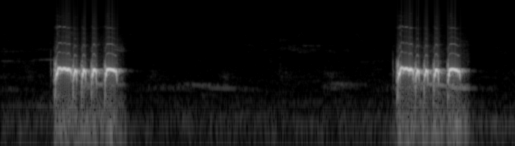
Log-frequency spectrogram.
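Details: Zebra dove of local stock singing a lure song to attract others of its kind: two short phrases of four or five quick, rolling coo notes, separated by about three seconds of silence.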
